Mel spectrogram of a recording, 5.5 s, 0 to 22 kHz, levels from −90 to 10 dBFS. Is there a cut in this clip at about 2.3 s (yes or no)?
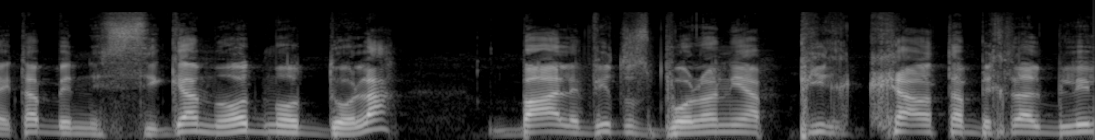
yes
